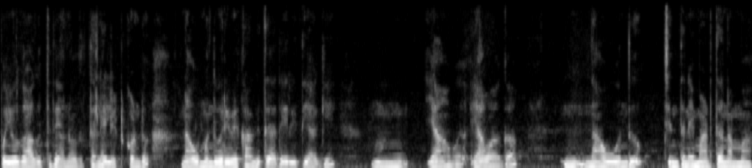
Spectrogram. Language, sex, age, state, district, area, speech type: Kannada, male, 18-30, Karnataka, Koppal, urban, spontaneous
